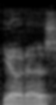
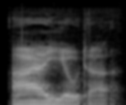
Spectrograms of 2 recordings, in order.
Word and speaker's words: iota: side of history and Truth this reference about Yodas has you see a specific historical context side note the reference to the ninth letter of the Greek alphabet is pronounced Yoda not I Yota unlike o which receives both Micron and mega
